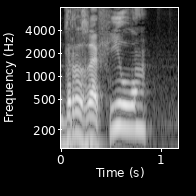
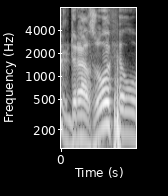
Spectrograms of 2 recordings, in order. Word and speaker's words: дрозофила: Ну, в качестве примера возьмем плодовую мушку, нашу знаменитую дрозофилу, или дрозофилу, уж как больше нравится ударение ставить, я и так ставлю.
